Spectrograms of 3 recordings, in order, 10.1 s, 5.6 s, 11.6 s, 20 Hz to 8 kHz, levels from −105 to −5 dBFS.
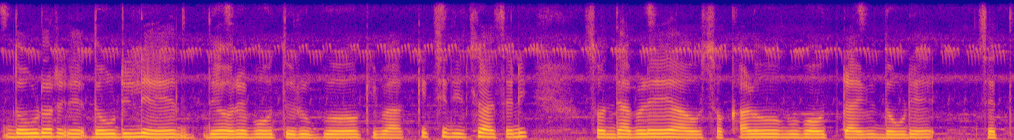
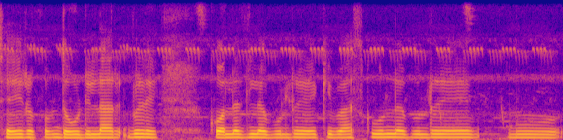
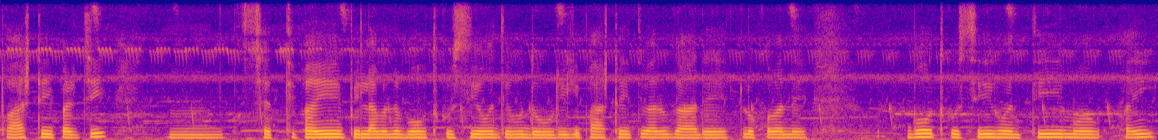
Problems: constant background noise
